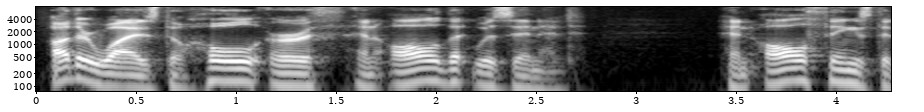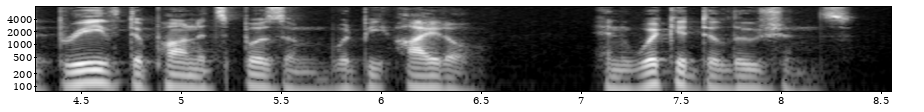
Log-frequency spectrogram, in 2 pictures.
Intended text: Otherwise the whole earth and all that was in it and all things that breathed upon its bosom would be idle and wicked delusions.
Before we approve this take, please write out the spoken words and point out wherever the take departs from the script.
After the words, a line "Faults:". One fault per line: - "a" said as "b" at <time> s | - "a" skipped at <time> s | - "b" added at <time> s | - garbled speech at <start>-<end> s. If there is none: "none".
Otherwise the whole earth and all that was in it and all things that breathed upon its bosom would be idle and wicked delusions.
Faults:
none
